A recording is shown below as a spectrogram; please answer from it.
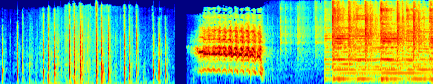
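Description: Horse hooves clattering in a quick, uneven run of hoofbeats, followed by one long horse whinny with a wavering pitch. Music starts near the end.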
